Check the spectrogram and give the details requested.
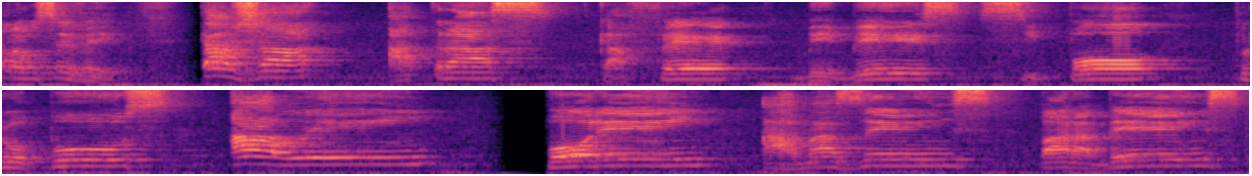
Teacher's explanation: a sílaba tônica é a última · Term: oxítona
